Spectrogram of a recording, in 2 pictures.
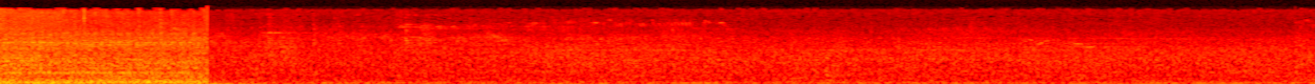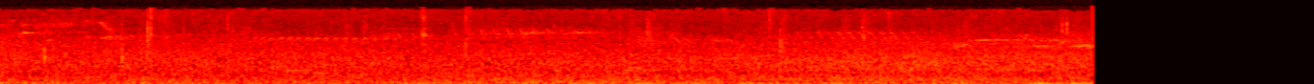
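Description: Quiet street noise carries outdoors.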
